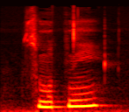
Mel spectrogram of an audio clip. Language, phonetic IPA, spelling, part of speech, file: Czech, [ˈsmutniː], smutný, adjective, Cs-smutný.ogg
- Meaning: 1. sad (in a sad state) 2. sad (causing sadness)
